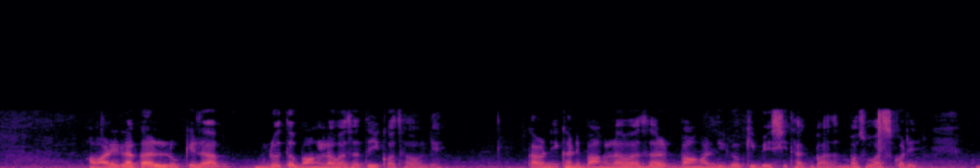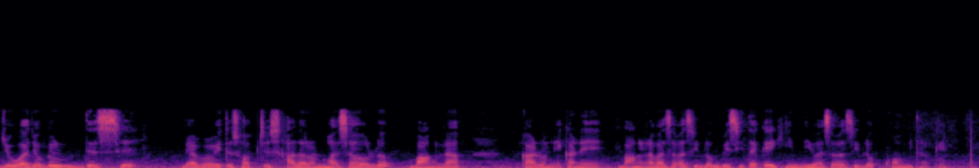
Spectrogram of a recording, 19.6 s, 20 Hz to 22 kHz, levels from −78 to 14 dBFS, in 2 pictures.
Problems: constant background noise, background conversations at intervals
